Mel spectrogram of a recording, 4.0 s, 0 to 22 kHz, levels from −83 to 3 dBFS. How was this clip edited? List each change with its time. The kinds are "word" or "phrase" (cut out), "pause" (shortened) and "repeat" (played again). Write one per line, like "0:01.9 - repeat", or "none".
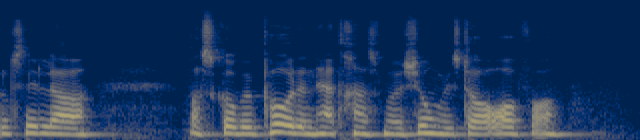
none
